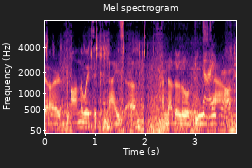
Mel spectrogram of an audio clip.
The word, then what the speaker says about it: Knysna: We're leaving Groot, Brakrivier, and we are on the way to Knysna, another little beach town. Knysna, no K sound. And you pronounce the Y as well.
